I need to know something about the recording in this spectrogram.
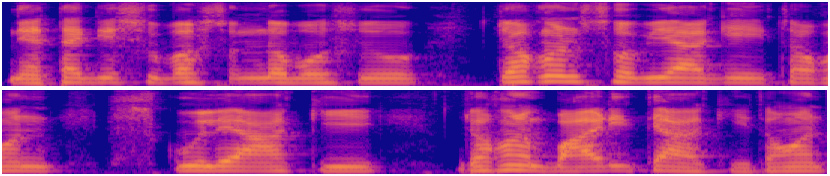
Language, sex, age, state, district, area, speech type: Bengali, male, 18-30, West Bengal, Nadia, rural, spontaneous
